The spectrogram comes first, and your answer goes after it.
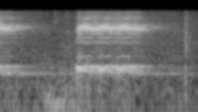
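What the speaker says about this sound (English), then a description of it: "This is probably going to honk while you're doing it." The horn on a Pontiac Fiero steering wheel sounds during an ignition lock cylinder repair, giving one nearby honk of about three-quarters of a second that follows a faint start.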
